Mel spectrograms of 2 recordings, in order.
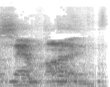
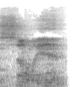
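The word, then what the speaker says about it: Samhain: instead of Sam Hine, they pronounce it So-In.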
